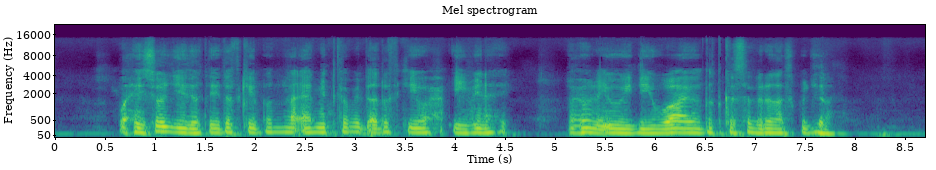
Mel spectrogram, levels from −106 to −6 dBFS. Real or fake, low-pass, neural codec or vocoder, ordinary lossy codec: fake; 14.4 kHz; codec, 44.1 kHz, 2.6 kbps, SNAC; AAC, 48 kbps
